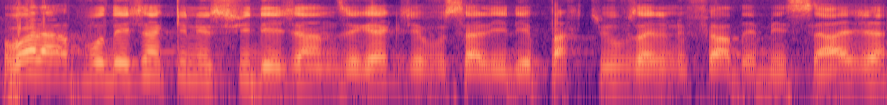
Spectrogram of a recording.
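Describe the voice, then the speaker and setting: A man from DR Congo hosting a live call-in interview, talking with animated swings and slipping between French and Lingala. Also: medium pitch, quick pace. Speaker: host.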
